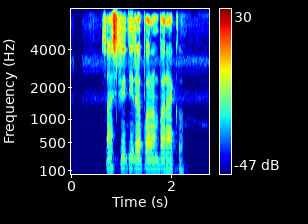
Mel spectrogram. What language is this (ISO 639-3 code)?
nep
